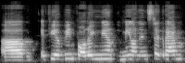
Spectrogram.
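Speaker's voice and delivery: ordinary talk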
